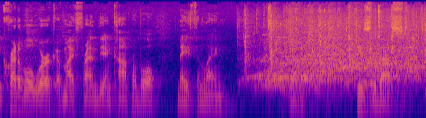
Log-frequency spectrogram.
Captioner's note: audience cheering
